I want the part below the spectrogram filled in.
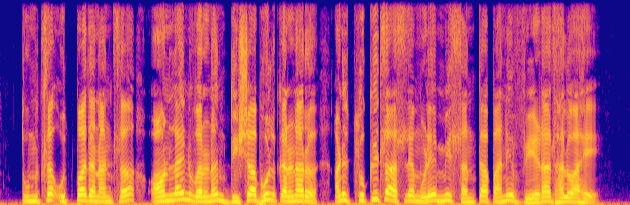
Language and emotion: Marathi, angry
